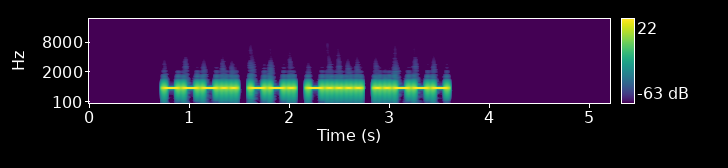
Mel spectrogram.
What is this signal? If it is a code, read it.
Morse code, heard as a keyed tone, about 25 wpm, 700 Hz. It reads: 8G62
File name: practice / 25wpm / Four Letter-Number Combinations - 25wpm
